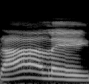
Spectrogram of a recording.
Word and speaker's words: Dali: Now I get it. Dali, not Dolly. The village of Dali.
